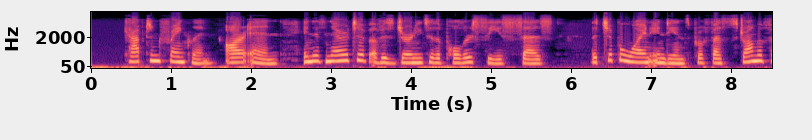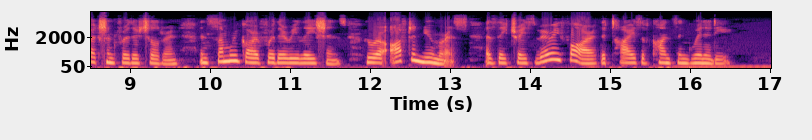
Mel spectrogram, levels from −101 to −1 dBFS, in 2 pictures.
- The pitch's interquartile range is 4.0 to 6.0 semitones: Yes, average, 4.5 semitones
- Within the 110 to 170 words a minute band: Yes, average, 160 wpm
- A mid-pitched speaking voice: No, high, 205 Hz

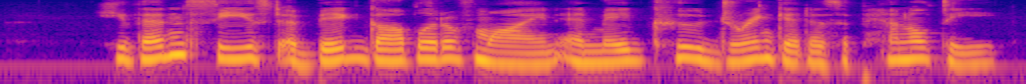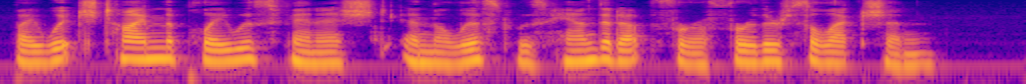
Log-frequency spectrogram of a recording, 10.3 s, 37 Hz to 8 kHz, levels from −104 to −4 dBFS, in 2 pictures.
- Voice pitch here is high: No, medium, 160 Hz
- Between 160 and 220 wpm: Yes, average, 195 wpm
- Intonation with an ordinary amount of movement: Yes, average, 4.0 semitones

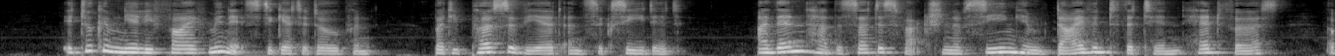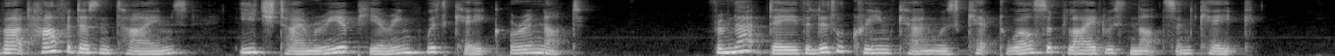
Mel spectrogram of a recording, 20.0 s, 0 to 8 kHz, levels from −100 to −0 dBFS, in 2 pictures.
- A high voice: No, medium, 180 Hz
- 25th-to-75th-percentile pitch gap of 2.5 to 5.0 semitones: No, wide, 5.5 semitones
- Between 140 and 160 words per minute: No, average, 170 wpm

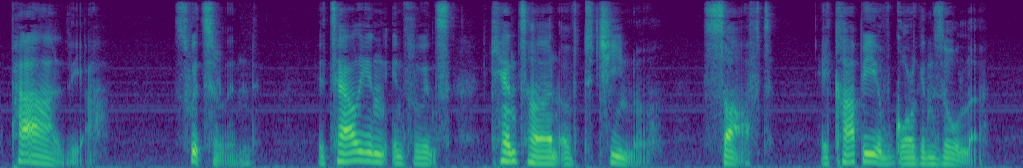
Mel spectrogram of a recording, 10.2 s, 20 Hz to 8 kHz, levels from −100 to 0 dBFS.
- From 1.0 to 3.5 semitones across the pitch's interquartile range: No, average, 5.0 semitones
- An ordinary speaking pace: No, slow, 70 wpm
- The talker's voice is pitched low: Yes, low, 110 Hz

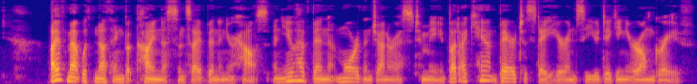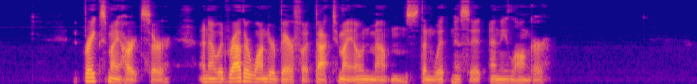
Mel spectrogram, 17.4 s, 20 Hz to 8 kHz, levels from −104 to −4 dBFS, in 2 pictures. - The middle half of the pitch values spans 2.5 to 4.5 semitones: Yes, average, 4.1 semitones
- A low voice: Yes, low, 100 Hz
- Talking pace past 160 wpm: Yes, average, 195 wpm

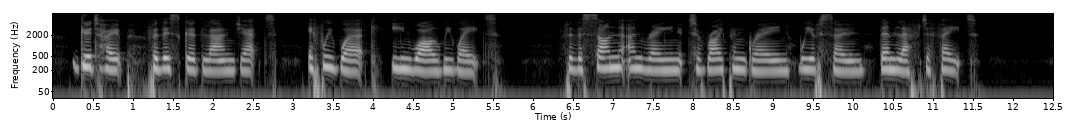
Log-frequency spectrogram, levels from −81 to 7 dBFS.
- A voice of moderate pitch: No, high, 210 Hz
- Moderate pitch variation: No, narrow, 2.3 semitones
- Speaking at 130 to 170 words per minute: Yes, average, 140 wpm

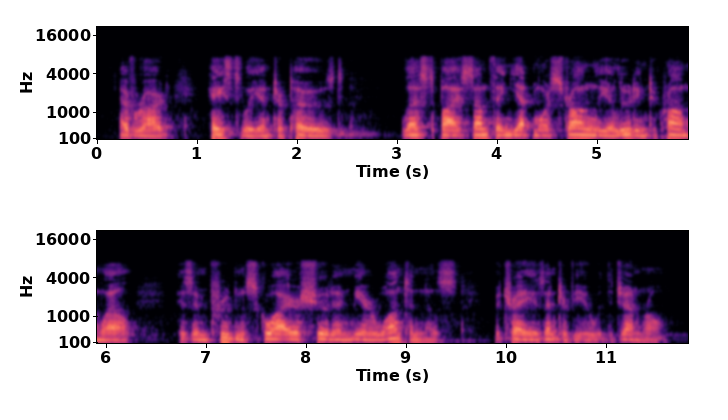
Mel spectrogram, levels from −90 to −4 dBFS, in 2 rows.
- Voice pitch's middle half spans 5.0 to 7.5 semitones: No, average, 2.9 semitones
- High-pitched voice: No, very low, 90 Hz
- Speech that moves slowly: Yes, slow, 125 wpm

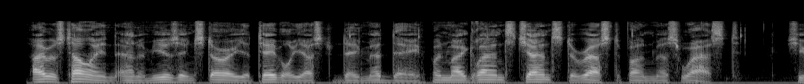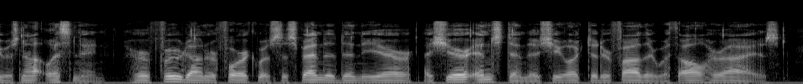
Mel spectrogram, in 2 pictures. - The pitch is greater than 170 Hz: No, very low, 95 Hz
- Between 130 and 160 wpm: No, average, 170 wpm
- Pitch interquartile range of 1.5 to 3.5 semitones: Yes, average, 3.2 semitones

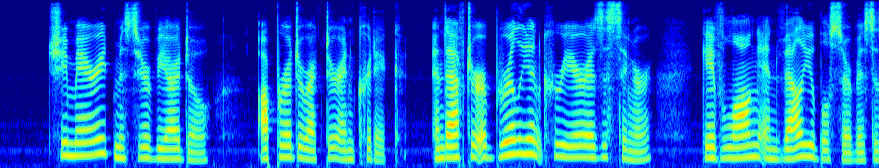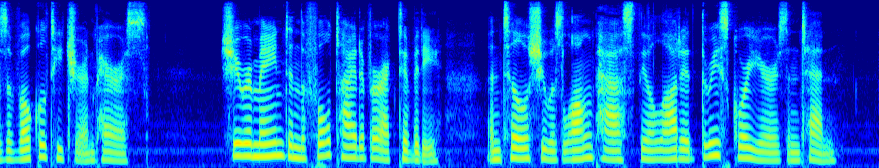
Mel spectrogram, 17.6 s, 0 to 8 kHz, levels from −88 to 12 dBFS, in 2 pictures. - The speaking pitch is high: No, medium, 175 Hz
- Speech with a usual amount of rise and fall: Yes, average, 4.3 semitones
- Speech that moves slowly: No, average, 160 wpm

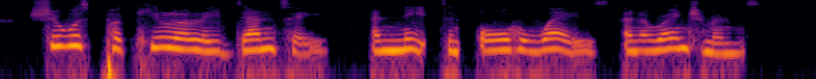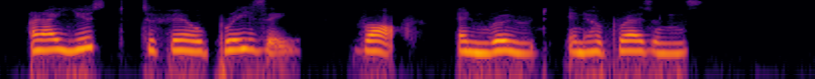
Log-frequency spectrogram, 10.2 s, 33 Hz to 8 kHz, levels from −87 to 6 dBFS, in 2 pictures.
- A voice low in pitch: No, high, 235 Hz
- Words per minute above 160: No, average, 140 wpm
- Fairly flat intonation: Yes, narrow, 2.3 semitones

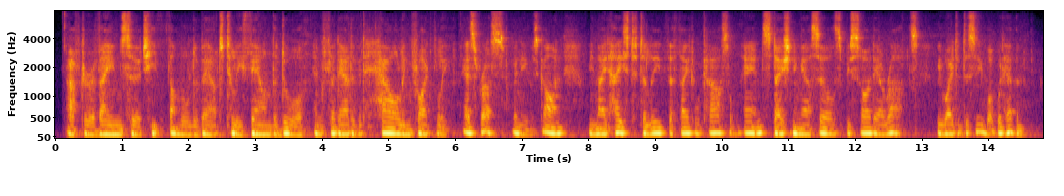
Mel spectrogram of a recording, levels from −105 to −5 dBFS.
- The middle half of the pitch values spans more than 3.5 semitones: No, average, 3.2 semitones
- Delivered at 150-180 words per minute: No, average, 190 wpm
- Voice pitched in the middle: No, low, 125 Hz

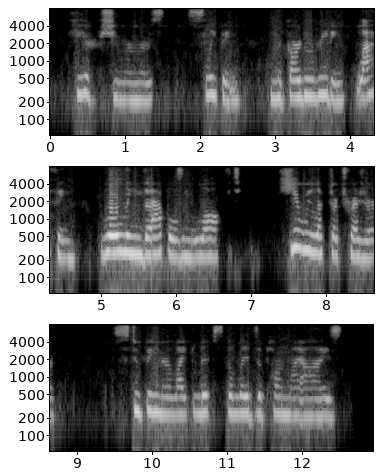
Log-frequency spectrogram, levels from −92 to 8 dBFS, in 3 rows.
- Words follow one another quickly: No, slow, 135 wpm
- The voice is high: Yes, high, 235 Hz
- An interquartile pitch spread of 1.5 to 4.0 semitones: Yes, narrow, 2.4 semitones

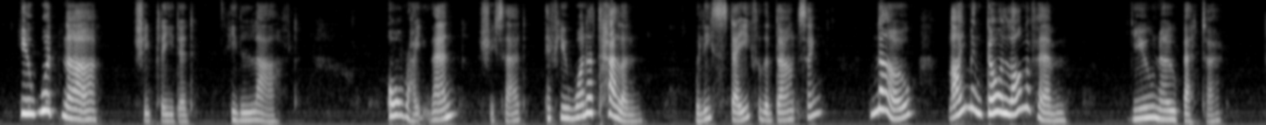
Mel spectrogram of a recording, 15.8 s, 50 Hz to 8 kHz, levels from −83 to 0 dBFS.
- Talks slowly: Yes, slow, 120 wpm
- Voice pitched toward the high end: Yes, high, 210 Hz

